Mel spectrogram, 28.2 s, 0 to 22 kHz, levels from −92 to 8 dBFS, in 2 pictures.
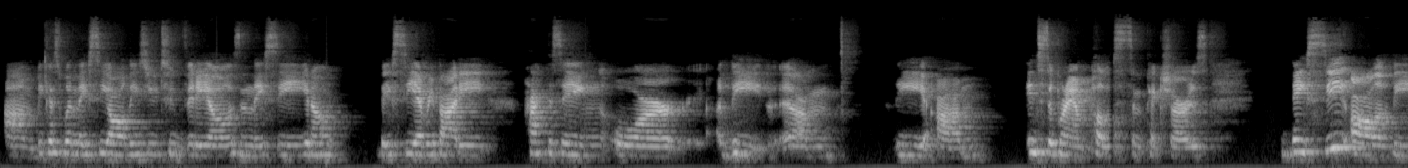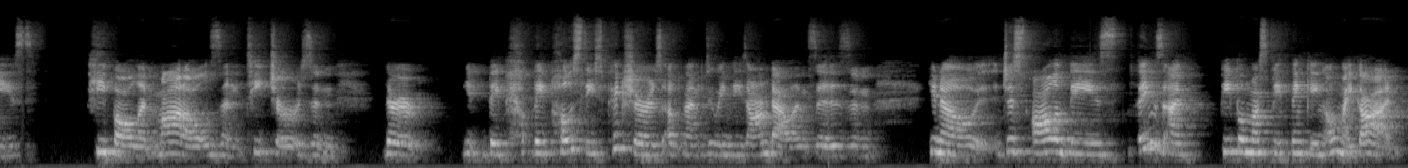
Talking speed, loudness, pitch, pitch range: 140 wpm, -23 LUFS, 235 Hz, 215-265 Hz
